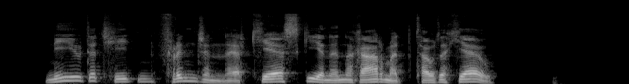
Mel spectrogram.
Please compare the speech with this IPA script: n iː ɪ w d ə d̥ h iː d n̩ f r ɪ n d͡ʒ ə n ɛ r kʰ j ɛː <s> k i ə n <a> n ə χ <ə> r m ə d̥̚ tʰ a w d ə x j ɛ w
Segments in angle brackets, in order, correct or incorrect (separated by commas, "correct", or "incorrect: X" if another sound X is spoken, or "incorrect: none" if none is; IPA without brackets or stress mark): correct, incorrect: ə, incorrect: a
